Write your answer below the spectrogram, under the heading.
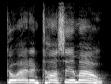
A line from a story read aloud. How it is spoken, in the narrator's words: shouted Fox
